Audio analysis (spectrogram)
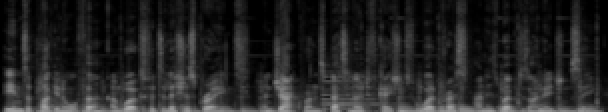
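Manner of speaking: upbeat announcer intro read; bright show opener over music; podcast intro. Acted.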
